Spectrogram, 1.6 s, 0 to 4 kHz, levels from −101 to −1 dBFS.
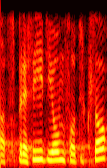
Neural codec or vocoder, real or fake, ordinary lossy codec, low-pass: codec, 16 kHz, 8 kbps, FreqCodec, larger model; fake; none; 3.6 kHz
